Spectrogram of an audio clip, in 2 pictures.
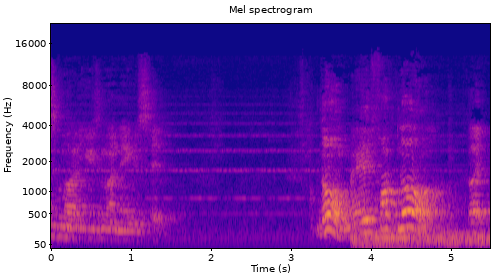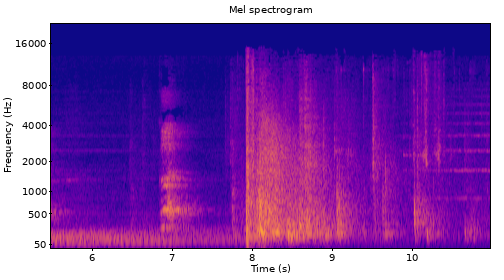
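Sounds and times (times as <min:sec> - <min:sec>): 
speech: 0:00.1 - 0:01.6, 0:03.3 - 0:05.6, 0:06.8 - 0:07.2
gunshot in a played recording of a tense street confrontation: 0:07.8 - 0:09.2.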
